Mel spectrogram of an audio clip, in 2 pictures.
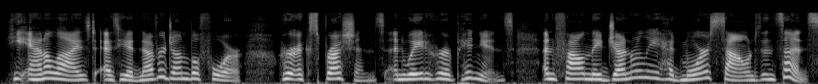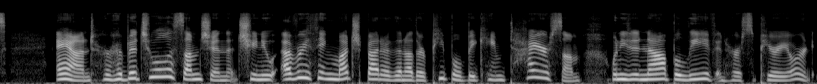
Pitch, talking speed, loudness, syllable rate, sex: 230 Hz, 170 wpm, -19 LUFS, 5.5 syllables/s, female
